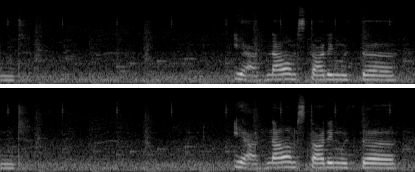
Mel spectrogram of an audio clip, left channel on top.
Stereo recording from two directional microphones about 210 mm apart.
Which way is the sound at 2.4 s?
10° right (ahead or behind).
